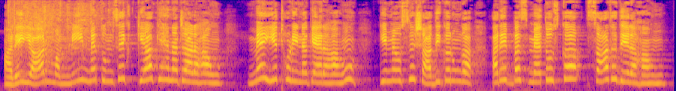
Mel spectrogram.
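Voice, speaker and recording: A woman's voice: extremely high pitch, normal speed, sharp tone. A woman voicing a kind young man who pleads with his mother in a cartoon story. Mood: pleading. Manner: pleading, explaining. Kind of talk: cartoon voice acting.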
